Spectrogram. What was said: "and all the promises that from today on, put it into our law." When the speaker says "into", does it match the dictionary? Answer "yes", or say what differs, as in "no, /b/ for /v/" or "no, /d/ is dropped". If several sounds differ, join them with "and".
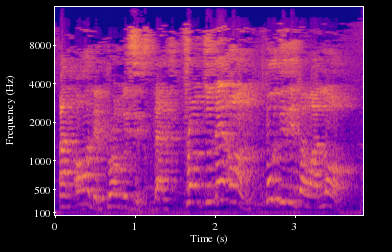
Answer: no, /n/ is dropped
